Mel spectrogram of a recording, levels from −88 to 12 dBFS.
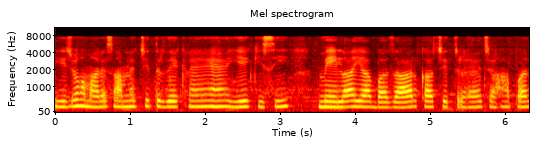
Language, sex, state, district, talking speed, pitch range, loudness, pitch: Hindi, female, Punjab, Kapurthala, 170 wpm, 210-225 Hz, -16 LUFS, 220 Hz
